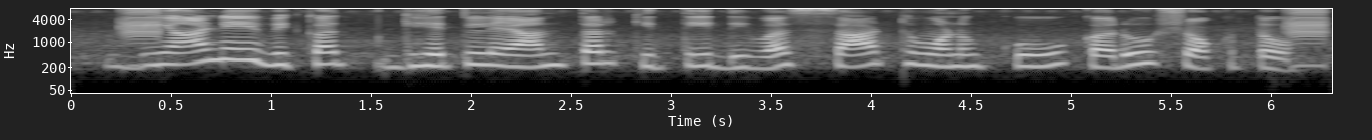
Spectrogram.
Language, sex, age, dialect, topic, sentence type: Marathi, female, 25-30, Standard Marathi, agriculture, question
